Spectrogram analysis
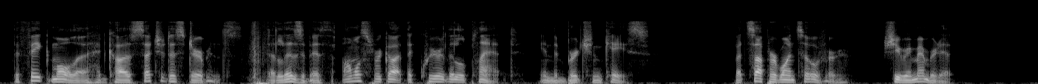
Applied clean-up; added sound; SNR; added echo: none; Whoosh, swoosh, swish; 6 dB; none.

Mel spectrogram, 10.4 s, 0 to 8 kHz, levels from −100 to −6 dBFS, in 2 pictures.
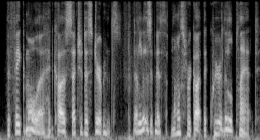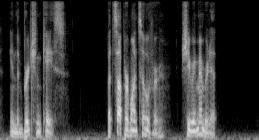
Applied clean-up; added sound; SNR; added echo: neural diffusion model UNIVERSE++.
